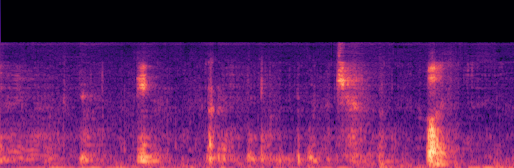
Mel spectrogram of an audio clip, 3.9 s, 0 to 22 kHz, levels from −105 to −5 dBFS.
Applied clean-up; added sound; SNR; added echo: neural mask model DeepFilterNet 3.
